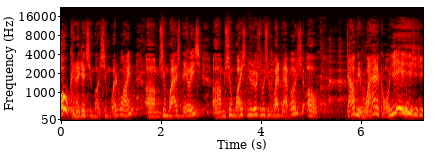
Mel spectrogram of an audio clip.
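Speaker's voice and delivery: bad cartoon dog voice, every r swapped for w. Playing a server whose r's come out wrong, doing a bad Scooby-Doo impression. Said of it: "That was a bad impression".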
